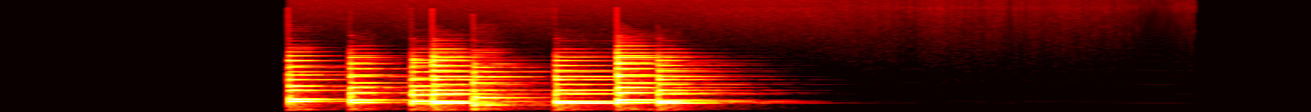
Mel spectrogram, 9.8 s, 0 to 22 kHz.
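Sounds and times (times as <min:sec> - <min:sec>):
blues piano lick: 0:02.2 - 0:05.5.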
